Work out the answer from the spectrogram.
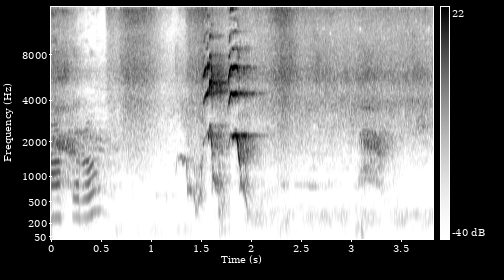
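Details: Talking common hill myna: wavering, speech-like tones at the start, then a sharp, loud, ringing double call and softer murmured syllables trailing off.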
